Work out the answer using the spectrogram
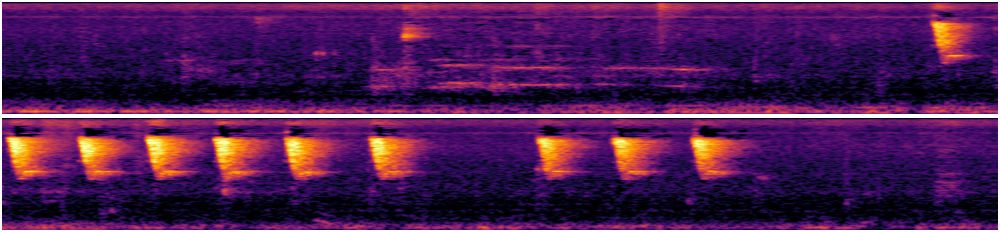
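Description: A bird calling in a rapid run of short high chirps, about three a second, eight in a row, then a brief pause and three more. Earlier, a faint drawn-out call that may be a distant rooster crowing, over a low steady rumble.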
